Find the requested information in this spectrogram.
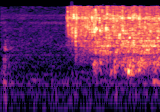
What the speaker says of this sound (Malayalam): രണ്ട് രണ്ടര കപ്പ് വെള്ളം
